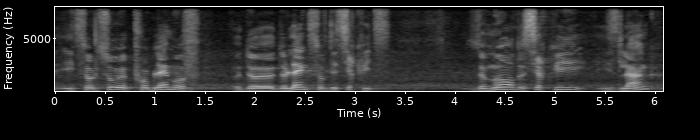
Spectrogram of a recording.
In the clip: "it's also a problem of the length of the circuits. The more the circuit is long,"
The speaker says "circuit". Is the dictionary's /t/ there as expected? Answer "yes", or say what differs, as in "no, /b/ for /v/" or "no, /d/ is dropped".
no, /t/ is dropped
